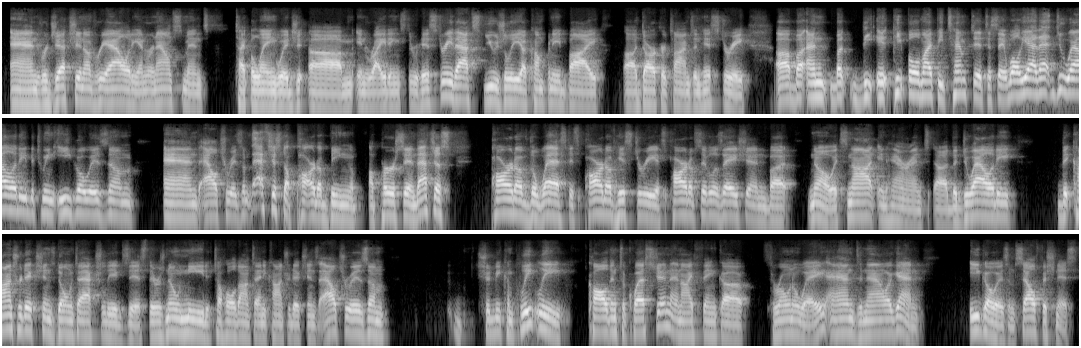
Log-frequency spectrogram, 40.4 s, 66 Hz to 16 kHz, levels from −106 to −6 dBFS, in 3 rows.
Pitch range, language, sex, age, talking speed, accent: 105-135 Hz, English, male, 30-49, 160 wpm, American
